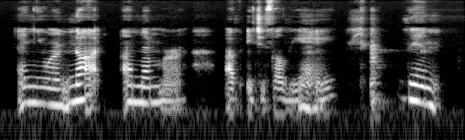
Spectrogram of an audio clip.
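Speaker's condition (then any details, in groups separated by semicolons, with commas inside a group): Cerebral palsy, triplegia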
